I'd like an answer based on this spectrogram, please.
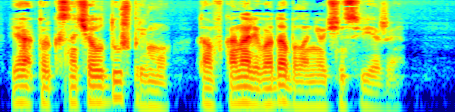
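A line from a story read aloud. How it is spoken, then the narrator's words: Whispered. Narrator (Russian): Маша прошептала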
